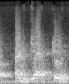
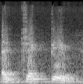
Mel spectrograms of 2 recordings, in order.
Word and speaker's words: adjective: अच्छा, कुछ लोग इसको adjective पढ़ते हैं, that is wrong. जब D के बाद G आ जाता है तो वो मोस्टली D को साइलेंट कर देता है।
